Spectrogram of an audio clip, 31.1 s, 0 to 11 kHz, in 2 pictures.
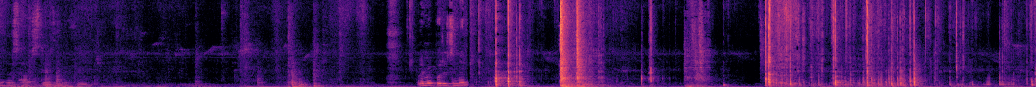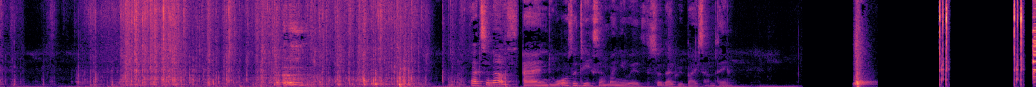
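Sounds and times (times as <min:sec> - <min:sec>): fabric bag rustling: 0:16.6 - 0:22.6.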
